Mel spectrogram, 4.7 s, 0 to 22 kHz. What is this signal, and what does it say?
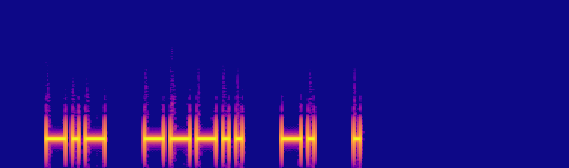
Morse code, heard as a keyed tone, about 21 wpm, spaced as for 16 wpm, 700 Hz. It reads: K8NE
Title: USA Call Signs - 4 Characters - 2x Character Spacing - 22wpm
